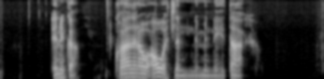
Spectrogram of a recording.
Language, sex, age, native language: Icelandic, male, 20-29, Icelandic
